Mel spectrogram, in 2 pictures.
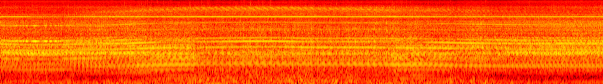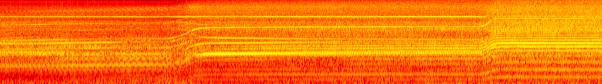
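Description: A radio-controlled model aircraft's motor and propeller, heard from a camera on board: a whining drone of several pitches over a noisy hiss. It wavers with the throttle, then steps up in pitch about two-thirds of the way in and again near the end.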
